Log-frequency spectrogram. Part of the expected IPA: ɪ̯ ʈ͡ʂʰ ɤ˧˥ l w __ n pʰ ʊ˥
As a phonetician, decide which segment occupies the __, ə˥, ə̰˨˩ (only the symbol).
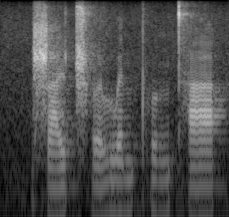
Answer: ə˥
